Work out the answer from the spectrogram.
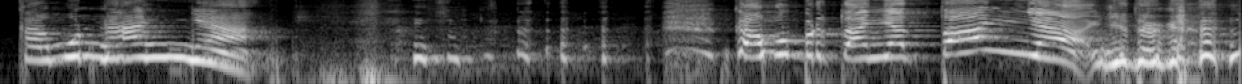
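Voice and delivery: high, loud teasing through laughter; laughing mockery; mocking laugh. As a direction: tease her while laughing. Mocking the caller.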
